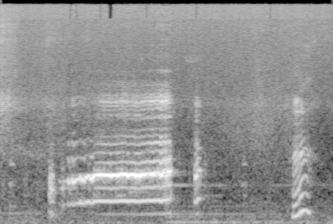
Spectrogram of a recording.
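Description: A hen out in the snow gives a drawn-out, close cluck and then a few short, softer clucks with gaps between them.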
